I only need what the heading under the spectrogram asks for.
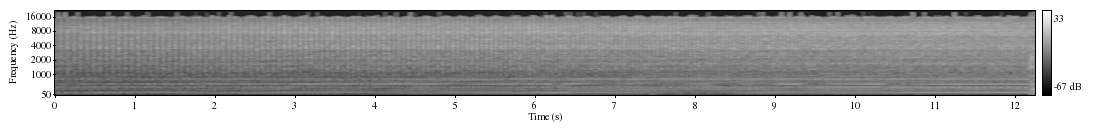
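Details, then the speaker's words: Hegner scroll saw after replacing the worn cam link that caused a noisy rattle: smooth whirring climbs steadily in pitch as the variable speed is turned up to full speed, with no knocking at any speed. "that's going at full speed. And I'm very pleased to say that that's one sweet smooth operation"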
